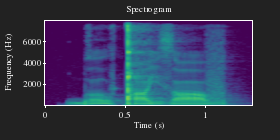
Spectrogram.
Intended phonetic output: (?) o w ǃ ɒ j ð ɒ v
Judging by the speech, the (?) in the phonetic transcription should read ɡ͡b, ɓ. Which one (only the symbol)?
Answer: ɡ͡b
